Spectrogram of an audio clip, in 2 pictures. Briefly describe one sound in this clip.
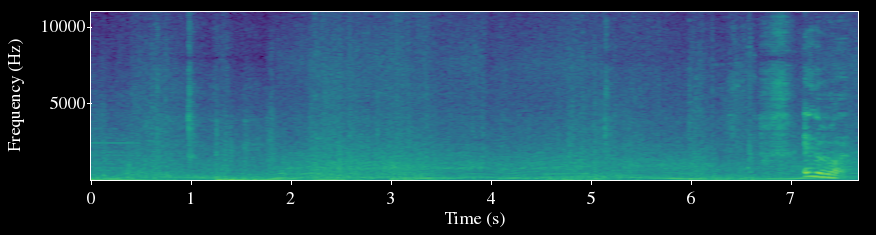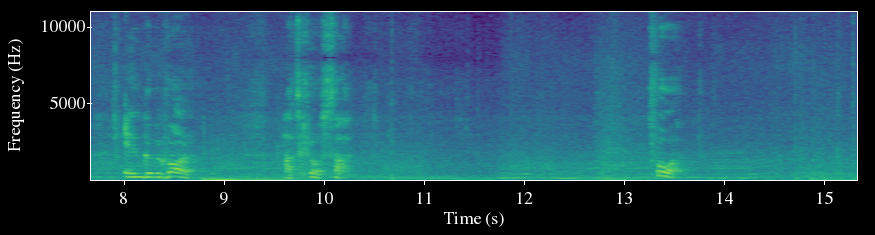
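A sports car engine revs up and down as the car races over rough ground.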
